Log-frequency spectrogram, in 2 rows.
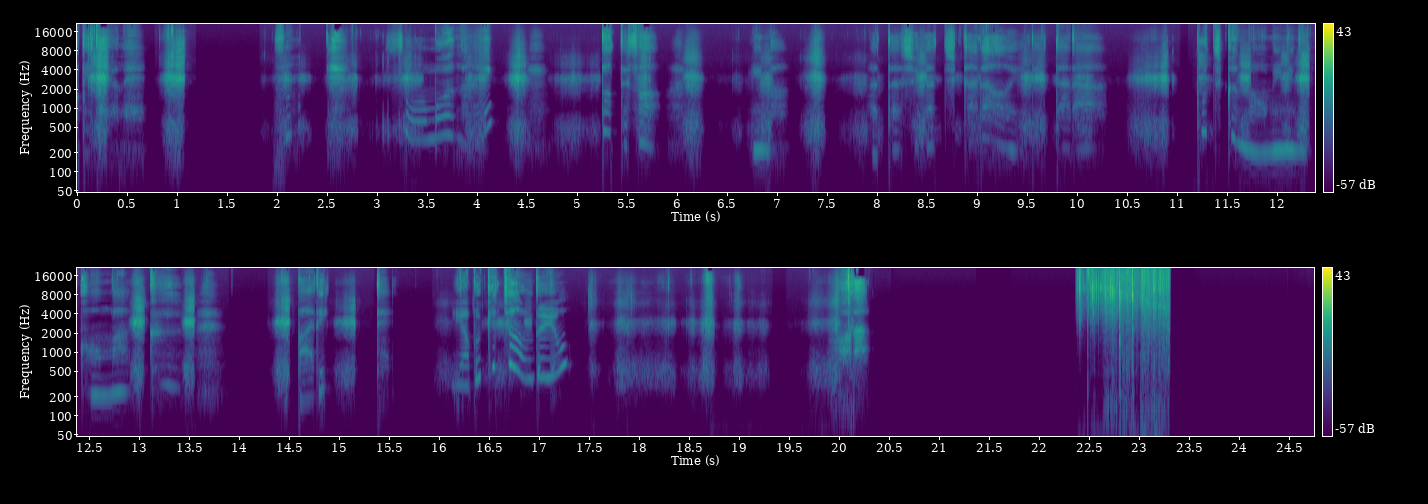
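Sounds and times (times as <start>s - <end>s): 
ear cleaning of the right ear: 0.1s - 1.1s, 2.1s - 13.8s, 14.4s - 15.2s, 16.0s - 20.0s, 22.4s - 23.3s.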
